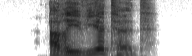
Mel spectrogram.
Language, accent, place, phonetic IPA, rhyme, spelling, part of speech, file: German, Germany, Berlin, [aʁiˈviːɐ̯tət], -iːɐ̯tət, arriviertet, verb, De-arriviertet.ogg
- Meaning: inflection of arrivieren: 1. second-person plural preterite 2. second-person plural subjunctive II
